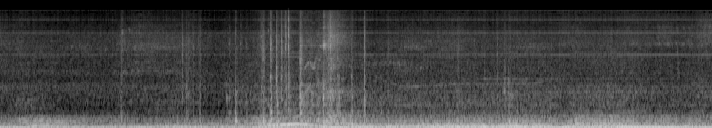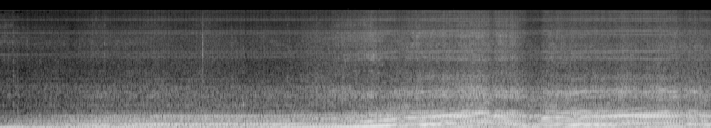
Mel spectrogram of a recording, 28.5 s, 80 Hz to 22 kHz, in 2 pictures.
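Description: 1999 Corvette C5's LS1 V8, breathing through long-tube headers and a catless X-pipe, heard from inside the cabin. It idles and rolls slowly at first, then revs hard through the gears over the last several seconds, the pitch climbing and falling back with each shift.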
